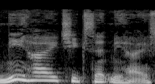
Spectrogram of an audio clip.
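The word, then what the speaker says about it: Mihaly Csikszentmihalyi: It actually was developed by his name is funny. It's pronounced Mihai Csikszentmihalyi.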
